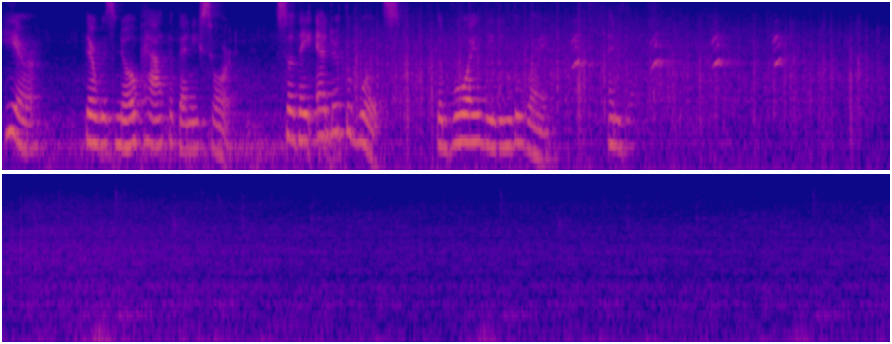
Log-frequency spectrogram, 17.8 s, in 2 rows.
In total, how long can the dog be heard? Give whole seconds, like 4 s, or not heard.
2 s.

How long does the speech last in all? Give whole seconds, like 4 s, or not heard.
6 s.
